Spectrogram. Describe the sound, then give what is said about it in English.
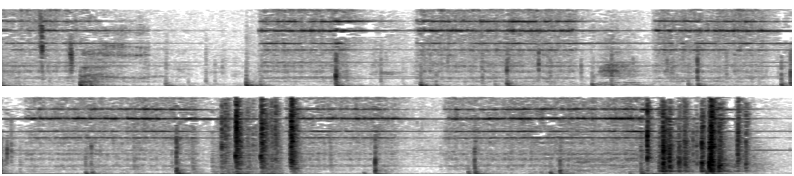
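An old-fashioned telephone bell rings on and off with a steady, repeating rhythm, fairly loud, along with some knocks and thumps of movement. No one speaks. “I mean, I'll have that phone brought up in the bedroom next week.”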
